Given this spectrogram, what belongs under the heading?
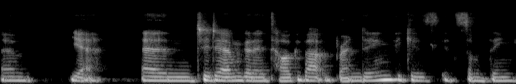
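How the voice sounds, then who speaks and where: A woman speaks at a fairly slow pace with a fairly low pitch. Her voice is somewhat breathy, and her intonation fairly even. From northwest France, near Nantes. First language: French. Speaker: wedding and family photographer. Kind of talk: online workshop talk. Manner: hesitant, many fillers.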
